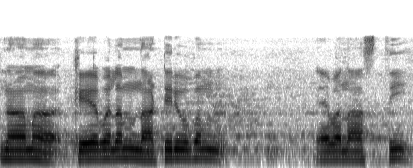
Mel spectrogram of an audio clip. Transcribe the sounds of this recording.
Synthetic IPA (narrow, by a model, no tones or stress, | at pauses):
naːmɐkeːʋɐlɐmnaːʈːiɾuːbɐm | eːʋɐnaːst̪i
